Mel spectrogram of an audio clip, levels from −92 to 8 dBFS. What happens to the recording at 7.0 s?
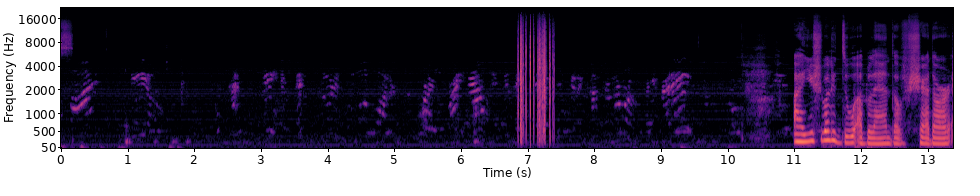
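From 6.85 to 7.41 s, cable scratch noise cuts in: dense, uneven crackling roughly as loud as the speech, likely from a worn connector whose contact resistance fluctuated as it moved.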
